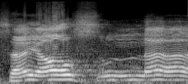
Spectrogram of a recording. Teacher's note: প্রথমে সিন পরে সদ, সিন পাতা সদ মোটা।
